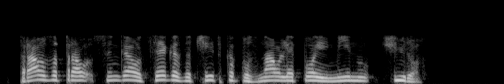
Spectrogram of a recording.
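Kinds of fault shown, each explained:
AMR rate drop: After "sem ga od vsega", from 1.82 to 4.26 s, the speech turns buzzier and more synthetic with no gap or change of bandwidth, as the codec spends fewer bits per frame. This fits a step from 12.2 kbps down to about 5.9 kbps.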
